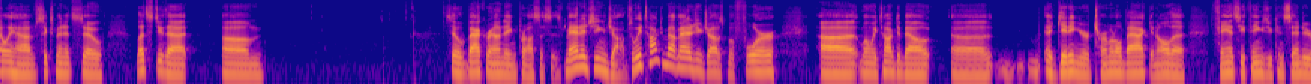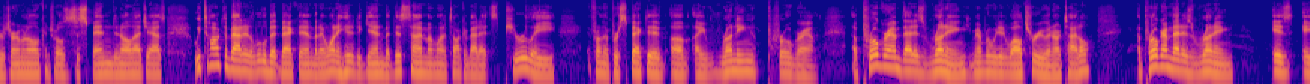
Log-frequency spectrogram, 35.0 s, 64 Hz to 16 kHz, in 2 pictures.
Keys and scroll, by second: 1.1-2.2 typing, 2.5 ctrl+a, 2.7 ctrl+a, 4.3 ctrl+a, 4.6-5.7 typing, 5.8 Return, 6.9-9.6 typing.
